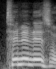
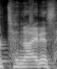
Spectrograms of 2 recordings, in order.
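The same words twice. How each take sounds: First: "Tinnitus" stressed on the first syllable, TIN-ih-tus. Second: "tinnitus" stressed on the second syllable, tih-NYE-tus; alternative pronunciation. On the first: Presenter offering both pronunciations to viewers, "Tinnitus" as TIN-ih-tus. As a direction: say "Tinnitus" as TIN-ih-tus, short middle vowel. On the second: Presenter offering both pronunciations to viewers, "tinnitus" as tih-NYE-tus. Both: Shown as a demonstration. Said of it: "however you want to pronounce it".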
